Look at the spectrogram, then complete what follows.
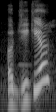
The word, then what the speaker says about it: Ogygia: Okay, so in the course of Odysseus' 7 years as captive of Calypso on the island Ogygia, Yes. is that how you pronounce it? Mhm.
